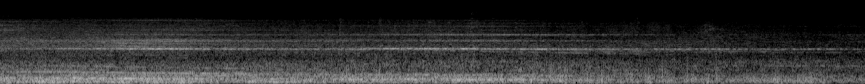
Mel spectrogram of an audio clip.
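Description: Class 375 electric multiple unit pulling out of Faversham station, a steady loud rolling rumble with faint wheel squeal and high whine, fading slightly as it leaves.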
